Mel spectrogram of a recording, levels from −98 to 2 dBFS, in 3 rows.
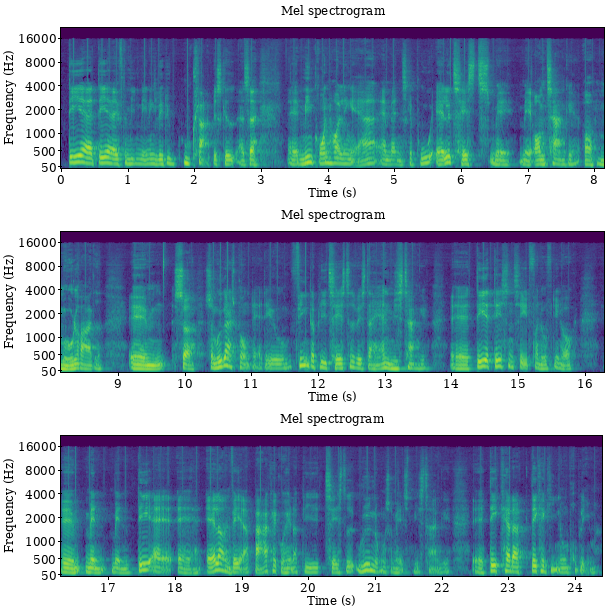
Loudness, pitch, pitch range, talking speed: -20 LUFS, 125 Hz, 115-145 Hz, 205 wpm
